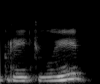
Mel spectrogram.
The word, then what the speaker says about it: graduate: Ya, tadi kalau graduate itu D-nya graduate, dibaca J, gitu.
